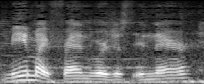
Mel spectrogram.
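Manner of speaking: ordinary talk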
